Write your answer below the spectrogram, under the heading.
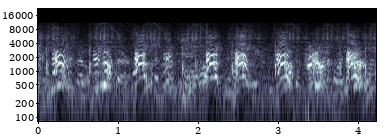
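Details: American Staffordshire Terrier Shade, a female, chasing the lure at an AKC Coursing Ability Test in Ocala, Florida, on April 28, 2012; sharp excited barks repeat about twice a second, with voices mixed in.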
